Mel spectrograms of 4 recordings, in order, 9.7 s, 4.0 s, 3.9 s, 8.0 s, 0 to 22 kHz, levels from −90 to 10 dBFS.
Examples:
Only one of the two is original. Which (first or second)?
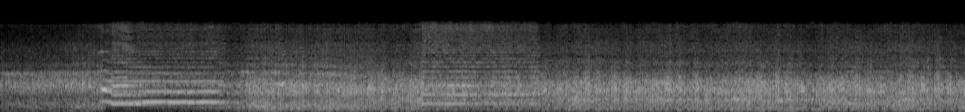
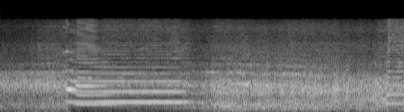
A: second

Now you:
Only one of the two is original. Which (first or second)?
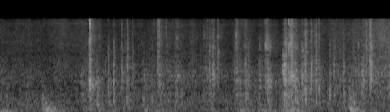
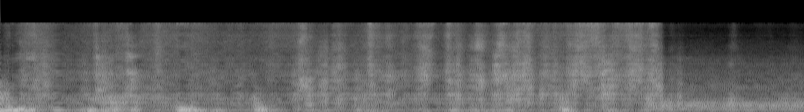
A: first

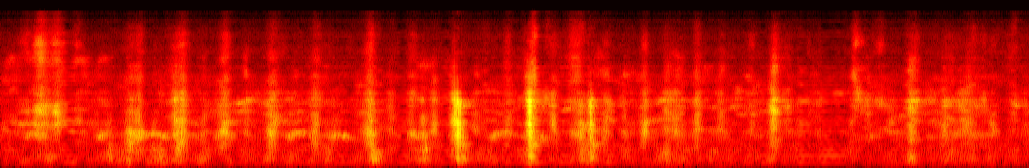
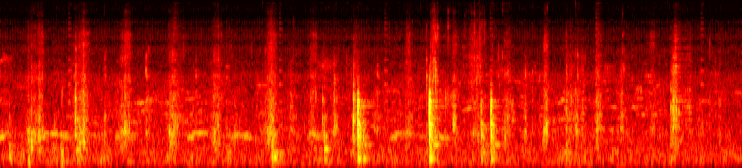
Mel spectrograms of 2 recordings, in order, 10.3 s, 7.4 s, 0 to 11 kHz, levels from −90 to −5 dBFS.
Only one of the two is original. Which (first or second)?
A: second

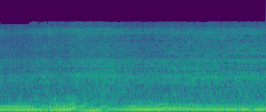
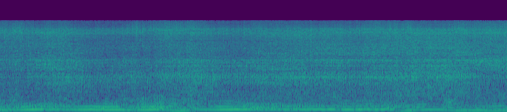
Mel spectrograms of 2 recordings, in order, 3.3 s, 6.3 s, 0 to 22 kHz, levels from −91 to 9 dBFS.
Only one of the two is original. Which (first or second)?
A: first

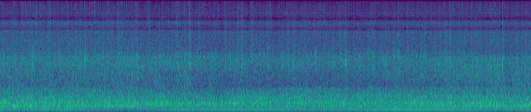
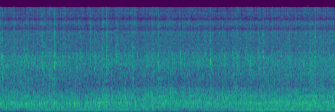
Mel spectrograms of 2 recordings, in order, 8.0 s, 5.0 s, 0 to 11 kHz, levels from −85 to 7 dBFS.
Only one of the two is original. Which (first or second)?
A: first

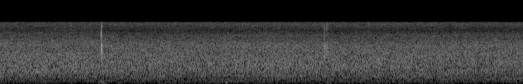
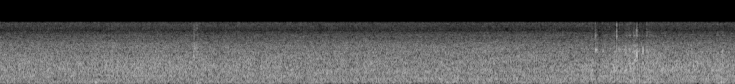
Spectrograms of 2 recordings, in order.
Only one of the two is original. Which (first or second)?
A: first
